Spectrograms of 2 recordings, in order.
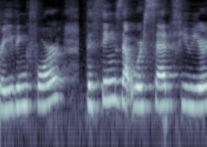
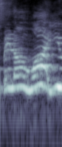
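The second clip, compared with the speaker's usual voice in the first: put-on scream, higher pitch; 11 semitones higher, 4 dB louder than usual. Retelling how a casting director screamed at her: imitating a screaming casting director. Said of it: "She was screaming at me".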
